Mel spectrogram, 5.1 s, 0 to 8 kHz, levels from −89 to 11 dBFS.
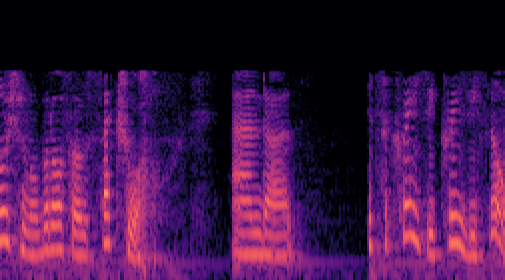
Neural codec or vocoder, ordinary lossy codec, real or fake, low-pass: none; AAC, 16 kbps; real; 7.2 kHz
